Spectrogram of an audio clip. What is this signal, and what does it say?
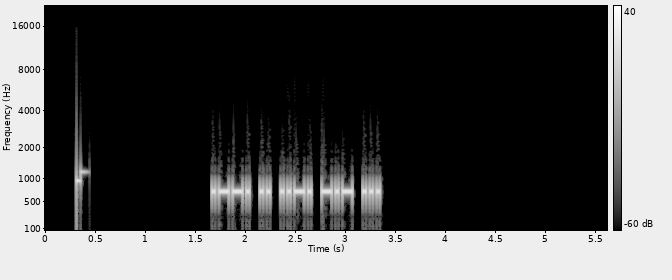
Morse code, heard as a keyed tone, about 36 wpm, 690 Hz. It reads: PIFKS
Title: Code Groups - 5 Letters - 35wpm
